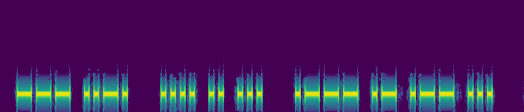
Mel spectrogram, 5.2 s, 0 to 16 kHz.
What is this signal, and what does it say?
Morse code, heard as a keyed tone, about 25 wpm, 600 Hz. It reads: OF HIS JAWS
